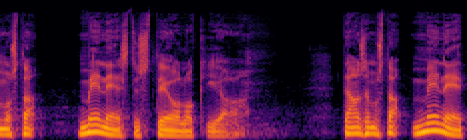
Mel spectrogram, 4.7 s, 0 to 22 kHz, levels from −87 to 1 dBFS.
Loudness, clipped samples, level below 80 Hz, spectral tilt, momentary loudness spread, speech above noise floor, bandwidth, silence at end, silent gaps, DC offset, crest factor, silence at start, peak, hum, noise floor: -21 LUFS; under 0.1%; -56 dBFS; -6 dB/octave; 11 LU; 40 dB; 16 kHz; 0.05 s; none; under 0.1%; 18 dB; 0 s; -2 dBFS; none; -60 dBFS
